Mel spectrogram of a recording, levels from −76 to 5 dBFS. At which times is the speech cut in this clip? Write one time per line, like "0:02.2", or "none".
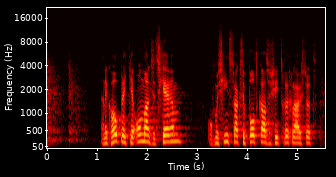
none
